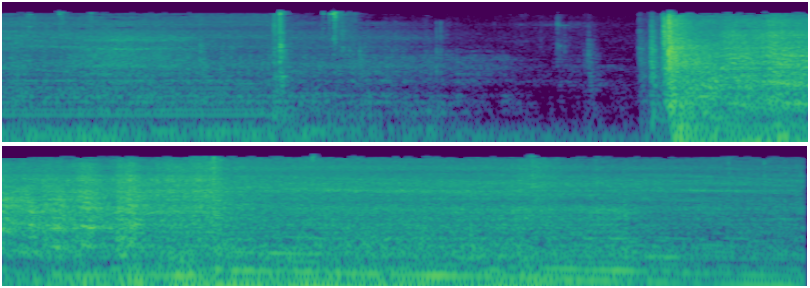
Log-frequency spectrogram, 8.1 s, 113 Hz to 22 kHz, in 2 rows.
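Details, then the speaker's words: 1953 Pontiac Chieftain in below-freezing cold: starter cranks quietly, engine catches with a sudden roar, runs unevenly a few seconds, then fades and stalls; won't stay running. Owner blames the cold. Cause suspected, not confirmed. "she just won't stay running she's right there"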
